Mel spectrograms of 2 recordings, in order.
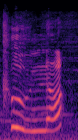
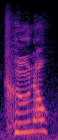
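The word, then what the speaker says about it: Cuno: me to nick it kuna no i didn't it's kuno say it right say it like it said anyway kudo doesn't do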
